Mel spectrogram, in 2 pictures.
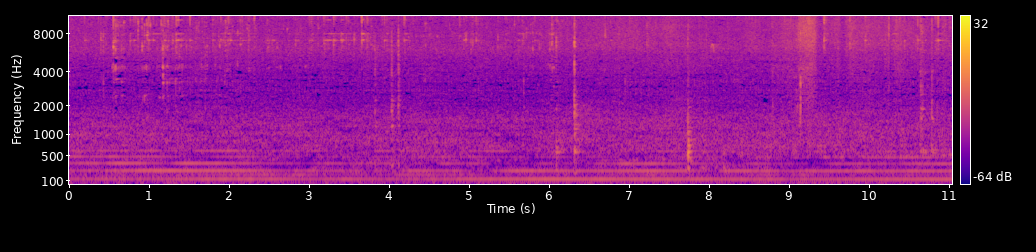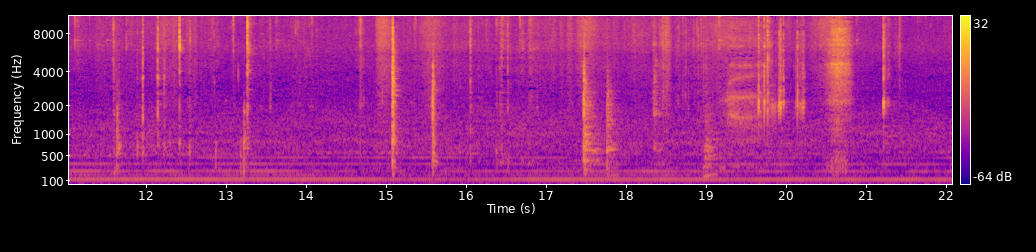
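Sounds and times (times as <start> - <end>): steady low hum: 0.0 - 22.0
metal parts clicking and clinking: 16.0 - 20.4.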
